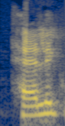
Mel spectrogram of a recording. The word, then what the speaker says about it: phthalic: हाँ बिल्कुल, थैलिक बोलते हैं बेटा, जो पीएच हाँ, होता है सर. उसको साइलेंट करके पढ़ते हैं, ठीक है।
